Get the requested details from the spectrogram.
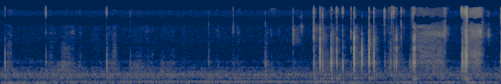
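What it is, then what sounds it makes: Hardcover textbook. Long nails and fingertips scratch and tap the glossy front cover of a large, solid "Art History" hardcover paper textbook. A soft, steady scratching fills the first few seconds. Sharp, dry clicking taps with bright edges then come in quick clusters toward the end.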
